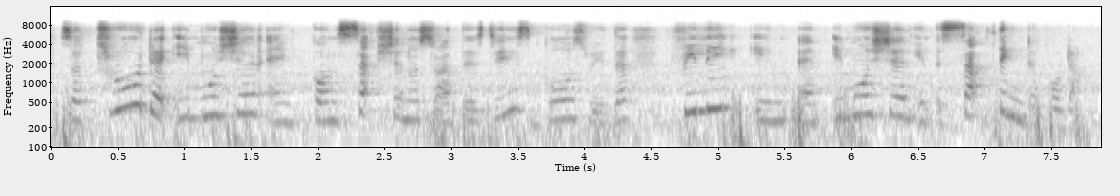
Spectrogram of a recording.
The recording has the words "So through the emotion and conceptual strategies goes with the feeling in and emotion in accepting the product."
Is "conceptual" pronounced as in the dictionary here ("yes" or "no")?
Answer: no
